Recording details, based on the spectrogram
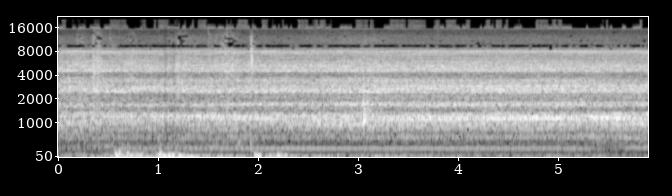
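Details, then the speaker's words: Monarch Merit lathe motor on its new AC drive (VFD), first run from internal controls, slowed to 20 Hz, carrier frequency about 8 kHz. Quiet steady hum with a faint electronic whine, no grinding or knocking; runs smoothly at low speed without much noise. "it runs all the way down to 20. without too much noise so i might let it go there"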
